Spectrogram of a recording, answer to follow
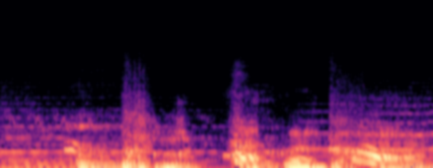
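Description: Kong, the giant ape, making several low calls that bend in pitch, about a second in and again in the second half, over film score music with sustained notes.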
